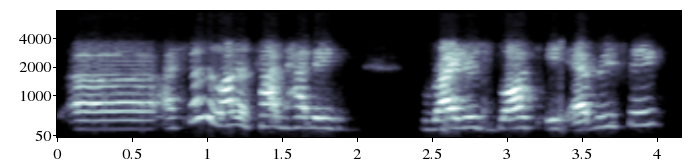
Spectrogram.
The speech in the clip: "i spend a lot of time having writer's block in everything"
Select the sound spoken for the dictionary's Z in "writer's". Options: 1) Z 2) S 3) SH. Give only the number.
1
